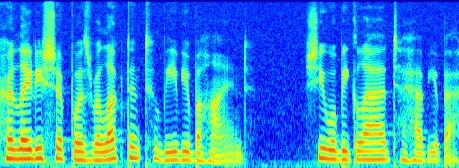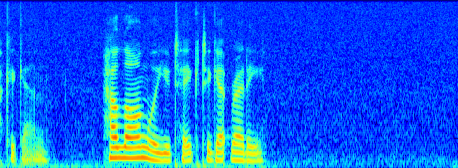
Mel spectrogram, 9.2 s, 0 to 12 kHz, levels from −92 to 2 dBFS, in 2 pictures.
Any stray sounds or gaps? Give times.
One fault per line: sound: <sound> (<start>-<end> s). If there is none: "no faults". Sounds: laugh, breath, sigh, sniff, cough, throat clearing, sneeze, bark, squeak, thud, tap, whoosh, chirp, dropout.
no faults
